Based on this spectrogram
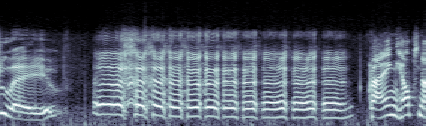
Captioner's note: King Cup cries hard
